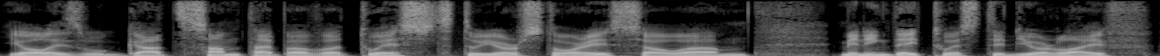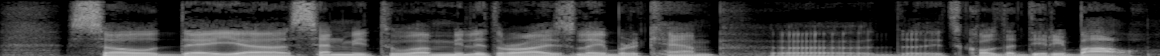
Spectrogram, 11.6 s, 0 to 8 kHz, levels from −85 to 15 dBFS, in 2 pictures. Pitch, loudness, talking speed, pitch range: 90 Hz, -19 LUFS, 170 wpm, 85-100 Hz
